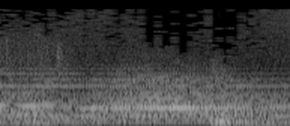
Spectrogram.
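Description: Orchestral film-score music: held, brass-heavy chords, with a low timpani stroke near the end.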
